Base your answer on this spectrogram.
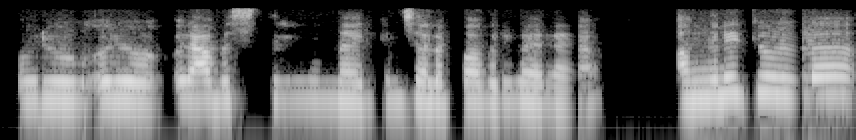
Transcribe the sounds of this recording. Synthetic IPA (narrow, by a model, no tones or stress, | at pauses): o̞ɾuoɾuoɾuɐʋɐɕɐ̥t̪ːiɣilninːaːjiɾikʲːumt͡ɕɐlɐpːɐʋɐɾuʋɐɾa | ɐŋːɐnejokʲːeuɭːɐ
